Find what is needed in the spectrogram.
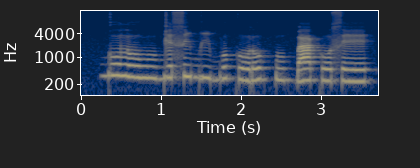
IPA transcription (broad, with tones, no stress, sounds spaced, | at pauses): ɡ o˦ l o˧ w u˧ ɡ e˦ s i˦ b i˦˨ b o˧ k o˨ ɾ o˧ k͡p u˨ ɡ͡b a˨˦ k o˧ s e˧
